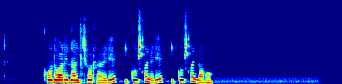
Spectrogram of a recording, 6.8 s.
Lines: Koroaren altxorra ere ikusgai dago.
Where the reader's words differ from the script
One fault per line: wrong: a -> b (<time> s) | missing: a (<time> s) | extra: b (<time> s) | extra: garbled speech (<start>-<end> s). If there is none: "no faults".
extra: ere ikusgai (3.1 s)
